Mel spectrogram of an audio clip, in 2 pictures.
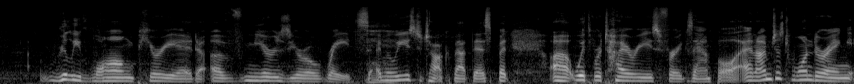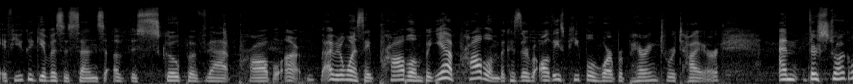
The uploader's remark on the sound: Broadcasting Live from the BNY Mellon Pershing INSITE conference in Phoenix.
